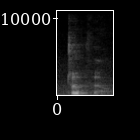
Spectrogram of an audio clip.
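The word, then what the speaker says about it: Tocqueville: So, um, so Toqueville is spelled T O C q U E V I L L E. Toukville.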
